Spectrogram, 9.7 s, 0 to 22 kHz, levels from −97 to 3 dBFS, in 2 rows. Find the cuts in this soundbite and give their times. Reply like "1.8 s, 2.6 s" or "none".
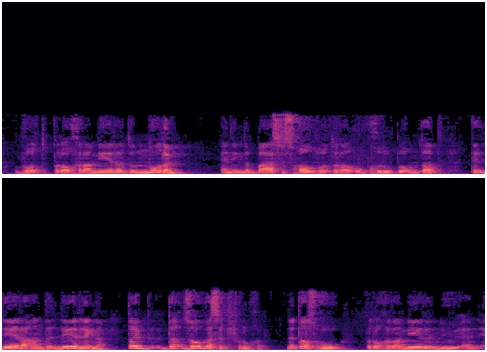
none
